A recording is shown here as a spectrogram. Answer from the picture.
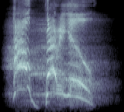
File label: Female Gnome Attack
